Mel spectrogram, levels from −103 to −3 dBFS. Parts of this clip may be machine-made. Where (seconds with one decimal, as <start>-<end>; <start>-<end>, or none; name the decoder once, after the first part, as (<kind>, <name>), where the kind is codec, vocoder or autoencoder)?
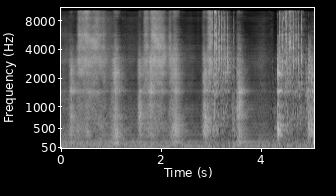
0.0-3.0 (vocoder, Vocos); 3.5-4.2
